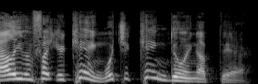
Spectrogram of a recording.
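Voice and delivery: Goliath calling across the valley at the Israelites, loud and mocking; Goliath taunting. Goliath taunting Saul's army.

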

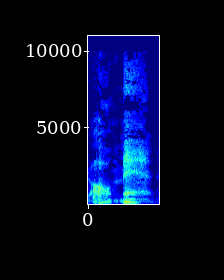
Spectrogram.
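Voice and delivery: very low, soft groan to himself; muted dread. Retold or imitated. Priest as the strangers start walking over, low muted dread. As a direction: sink into an uh-oh.

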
